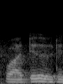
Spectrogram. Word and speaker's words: wadud: Even though it's pronounced wadud, it's spelled vav dal, W-D-W-D. It's like whirling. W-D-W-D, W-D, wadud, wadud, wadud.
